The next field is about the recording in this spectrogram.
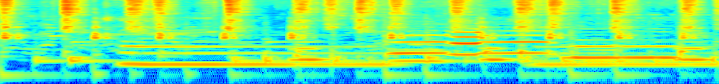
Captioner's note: horn starts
